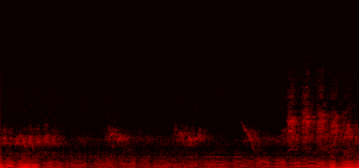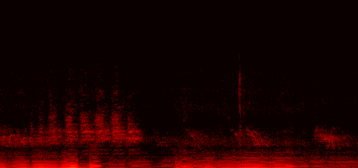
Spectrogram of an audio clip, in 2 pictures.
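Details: German wasps hovering at a feeding place give a continuous low buzzing drone, wavering in pitch and briefly dipping near the fourth second, with faint high chirps in the background.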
